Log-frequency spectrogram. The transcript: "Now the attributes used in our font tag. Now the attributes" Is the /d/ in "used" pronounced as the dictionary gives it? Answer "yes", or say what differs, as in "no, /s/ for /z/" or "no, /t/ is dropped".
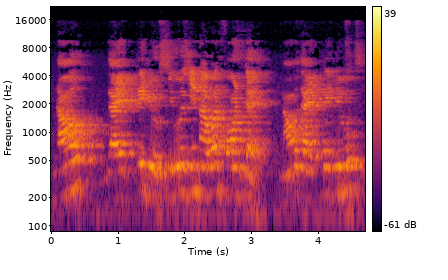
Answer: no, /d/ is dropped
